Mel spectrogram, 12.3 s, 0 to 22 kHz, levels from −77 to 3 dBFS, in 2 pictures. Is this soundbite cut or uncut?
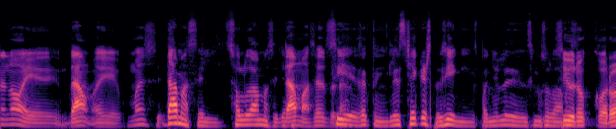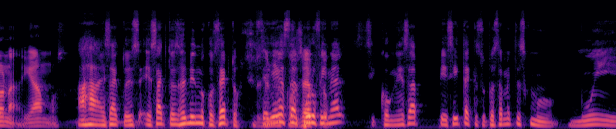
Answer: uncut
